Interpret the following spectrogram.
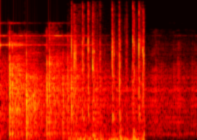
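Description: Sound effects for an animated logo reveal. A ringing metallic hit fades, then a quick run of sharp typing-like clicks starts about halfway in and stops suddenly near the end, leaving a faint fading tail.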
